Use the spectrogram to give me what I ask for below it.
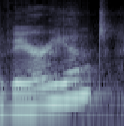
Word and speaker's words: variant: Then looking at variant, we also have first syllable stress in variant. The letters AR here say the air diphthong.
